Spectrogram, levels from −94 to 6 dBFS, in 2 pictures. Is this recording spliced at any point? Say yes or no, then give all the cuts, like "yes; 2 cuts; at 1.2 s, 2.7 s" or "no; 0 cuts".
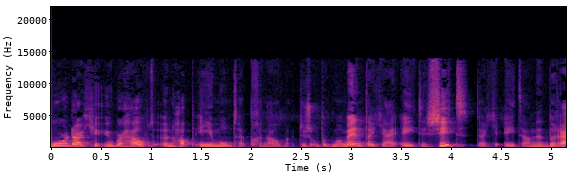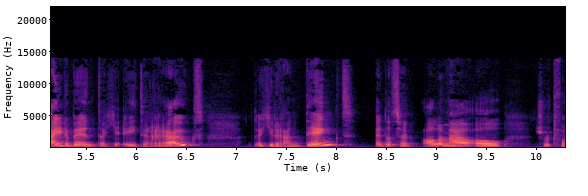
no; 0 cuts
